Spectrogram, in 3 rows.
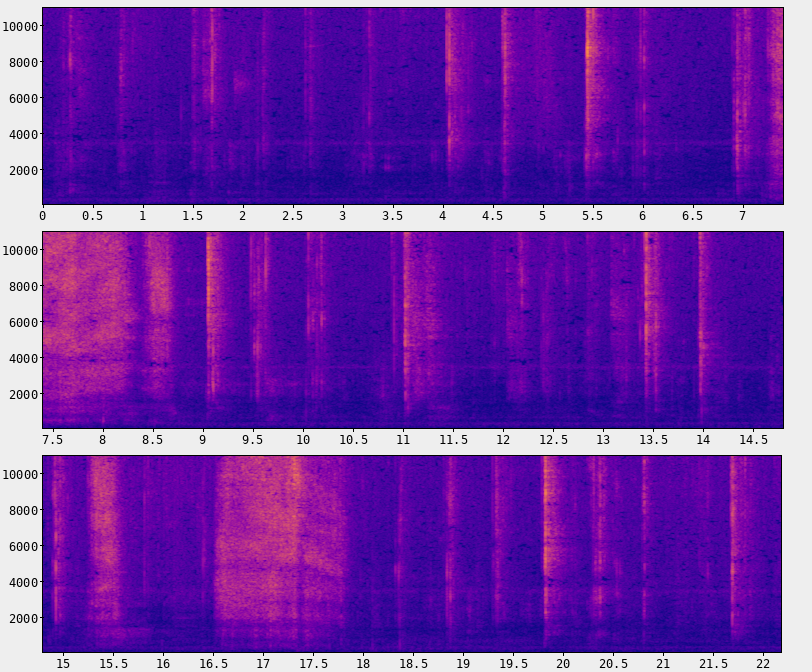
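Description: Close-miked eating of a fried chicken leg: biting and chewing with many short, wet mouth clicks, and twice a longer hissing sound, about 7 and 17 seconds in.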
